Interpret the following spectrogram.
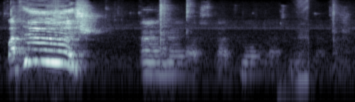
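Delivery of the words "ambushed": Wabushed! said high and loud; loud silly cry. Pretend. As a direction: shout the silly word. Louder repeat.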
